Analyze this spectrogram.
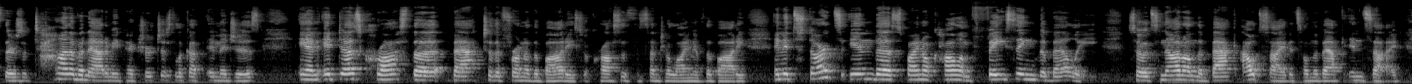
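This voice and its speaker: A woman's voice: medium pitch, a bit bright, slight background noise. A woman hosting her own podcast segment, talking earnestly in a rambling, casual way with many fillers and restarts. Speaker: podcast host. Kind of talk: casual solo commentary.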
